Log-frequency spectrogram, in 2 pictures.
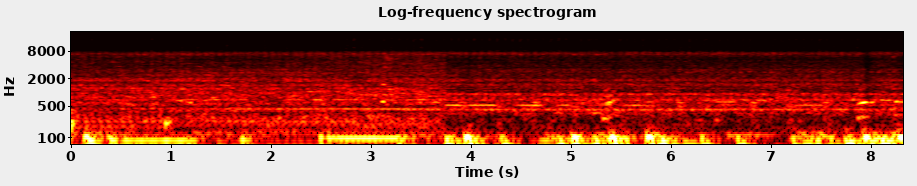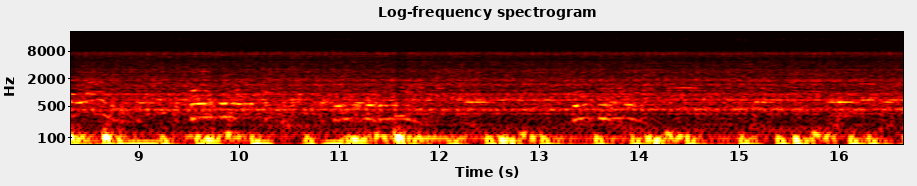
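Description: Loud music with heavy, pulsing bass from a street sound system, mixed with the chatter of a crowd.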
